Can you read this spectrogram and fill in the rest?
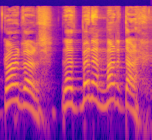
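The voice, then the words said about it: Put-on Scottish accent. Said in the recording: “I can't even do a Scottish accent ever. ... That's pretty good.”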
